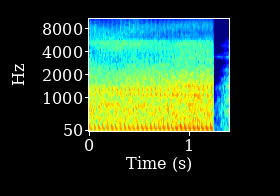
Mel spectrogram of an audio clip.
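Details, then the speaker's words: Troy-Bilt Super Bronco lawn tractor, Kohler engine, after replacing weak starter motor: small single-cylinder engine chugs evenly for about a second before cutting off; runs smoothly. "it took forever to come in my starter and until now i put it in there and we succeed it's running perfectly"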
